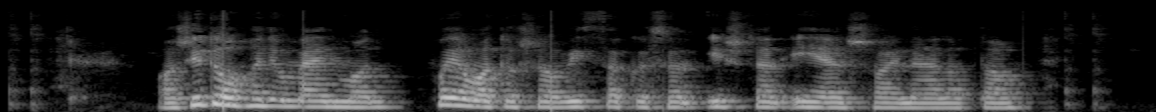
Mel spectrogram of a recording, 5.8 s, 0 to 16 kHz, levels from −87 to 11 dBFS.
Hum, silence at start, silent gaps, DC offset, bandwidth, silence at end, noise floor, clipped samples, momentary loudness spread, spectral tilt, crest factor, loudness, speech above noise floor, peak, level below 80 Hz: none; 0.8 s; none; under 0.1%; 10 kHz; 0.65 s; -57 dBFS; under 0.1%; 10 LU; -8 dB/octave; 18 dB; -23 LUFS; 35 dB; -6 dBFS; -62 dBFS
